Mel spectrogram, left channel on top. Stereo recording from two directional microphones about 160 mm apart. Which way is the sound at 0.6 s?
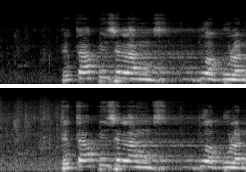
35° right (ahead or behind).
